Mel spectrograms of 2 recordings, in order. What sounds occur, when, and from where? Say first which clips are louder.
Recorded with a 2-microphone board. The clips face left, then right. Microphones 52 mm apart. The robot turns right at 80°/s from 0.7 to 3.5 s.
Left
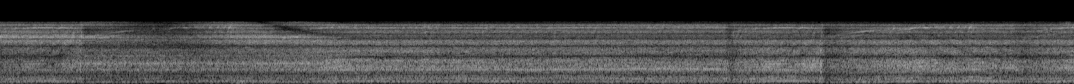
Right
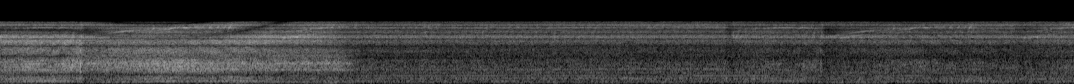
0.0 s a drone: right 2 dB; 160° right; by 10.8 s 65° left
